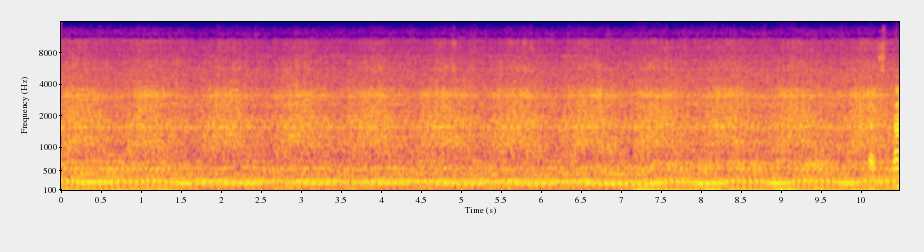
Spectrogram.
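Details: Fiat Marea 130HLX, long stored in a workshop, first start after revival: with the code light off it starts but first cuts out, and needs throttle. Now the idle swells and sags about once a second, hunting and never settling. Owner suspects something left off; unconfirmed.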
